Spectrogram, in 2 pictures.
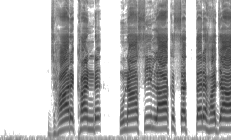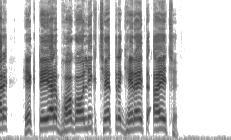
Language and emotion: Maithili, neutral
